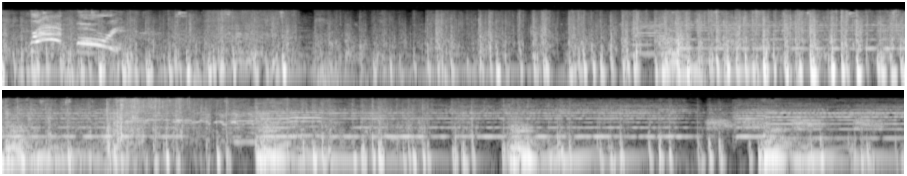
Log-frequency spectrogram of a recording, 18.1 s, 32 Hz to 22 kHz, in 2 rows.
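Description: Horses in Red Dead Redemption 2 gallop hard with rapid, continuous hoofbeats and an occasional whinny, while music plays underneath.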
